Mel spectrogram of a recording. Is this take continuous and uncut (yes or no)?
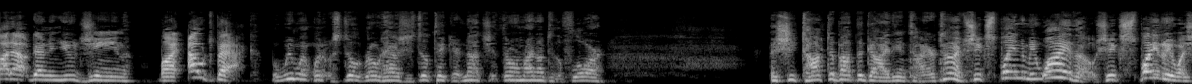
yes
